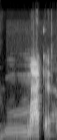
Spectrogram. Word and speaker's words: Machina: It looks like Ex Machina, but I've heard it pronounced Machina. It's Machina. Machina.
